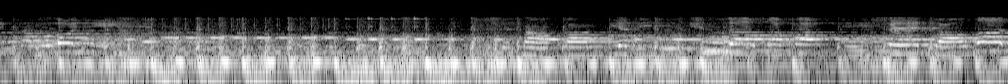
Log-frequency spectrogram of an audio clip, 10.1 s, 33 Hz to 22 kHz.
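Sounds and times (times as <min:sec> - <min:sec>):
girl singing into a microphone: 0:00.0 - 0:01.6, 0:05.0 - 0:10.0
backing music: 0:00.0 - 0:10.0.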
